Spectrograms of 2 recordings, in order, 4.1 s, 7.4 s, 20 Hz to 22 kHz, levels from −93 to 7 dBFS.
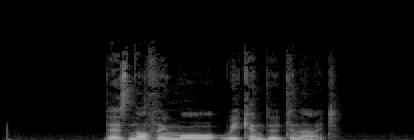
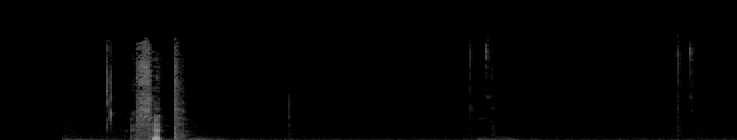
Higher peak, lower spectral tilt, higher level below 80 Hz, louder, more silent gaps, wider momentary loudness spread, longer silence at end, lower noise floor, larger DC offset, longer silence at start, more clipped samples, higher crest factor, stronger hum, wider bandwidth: first, -10 dBFS vs -18 dBFS; first, -6.5 dB/octave vs -4.5 dB/octave; first, -62 dBFS vs -68 dBFS; first, -29 LUFS vs -38 LUFS; neither; second, 13 LU vs 27 LU; second, 0.8 s vs 2.55 s; second, -76 dBFS vs -80 dBFS; neither; second, 0.05 s vs 1.35 s; neither; second, 20 dB vs 30 dB; neither; second, 14.5 kHz vs 16 kHz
